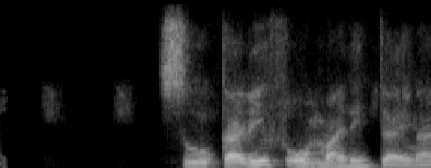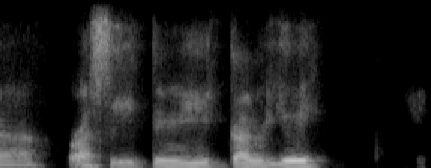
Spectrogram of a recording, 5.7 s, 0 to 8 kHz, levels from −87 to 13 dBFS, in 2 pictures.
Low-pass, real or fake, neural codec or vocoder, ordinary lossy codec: 7.2 kHz; fake; codec, 24 kHz, 0.9 kbps, WavTokenizer, medium music audio release; Opus, 16 kbps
